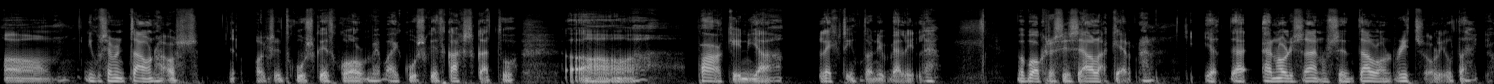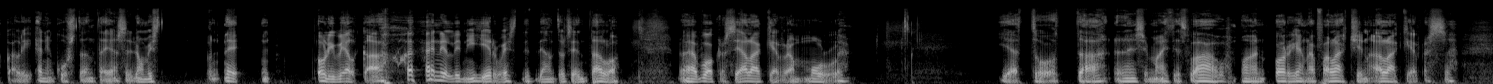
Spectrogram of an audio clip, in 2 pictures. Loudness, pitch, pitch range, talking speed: -26 LUFS, 145 Hz, 140-155 Hz, 125 wpm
